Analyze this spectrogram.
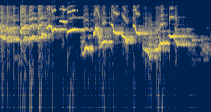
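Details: A white-rumped shama in energetic song, full of mimicked phrases. Quick bright whistles swoop down, then climb back up, mixed with crisp clicks in a dense unbroken stream that fades at the end.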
